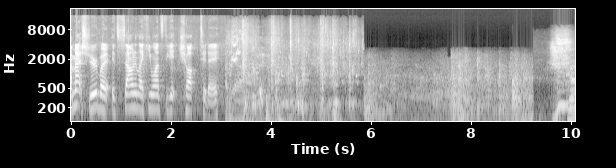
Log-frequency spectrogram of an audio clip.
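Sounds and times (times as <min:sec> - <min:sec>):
water and slush sloshing: 0:03.1 - 0:06.0.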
